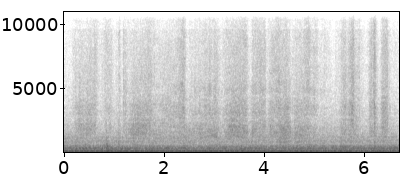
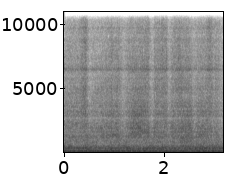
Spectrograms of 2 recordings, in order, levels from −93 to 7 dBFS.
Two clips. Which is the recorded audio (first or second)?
first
